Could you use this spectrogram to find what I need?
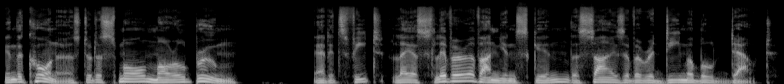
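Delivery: ordinary talk, nothing marked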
